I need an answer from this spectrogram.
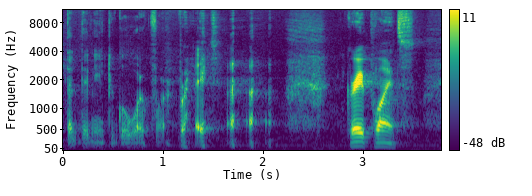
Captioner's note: laughs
